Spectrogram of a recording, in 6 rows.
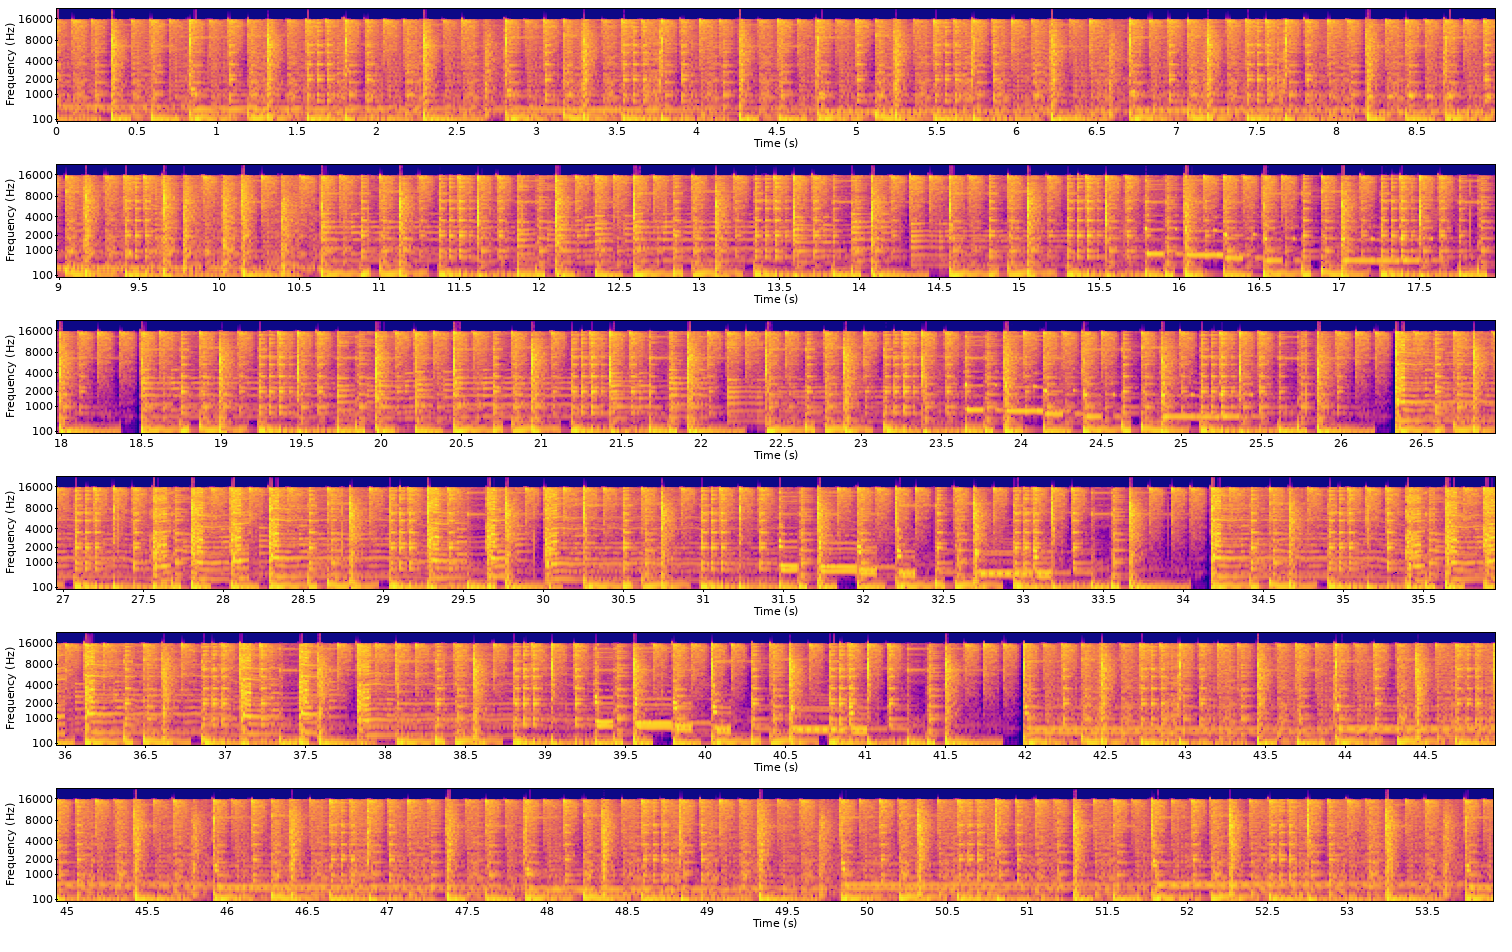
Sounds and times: Music: 0.0 - 53.9.

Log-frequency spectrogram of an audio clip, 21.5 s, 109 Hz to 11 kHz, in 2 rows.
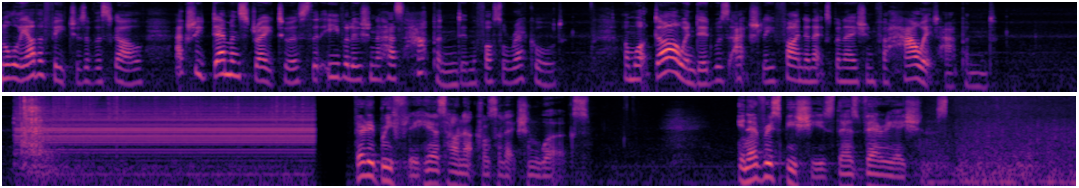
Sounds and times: Speech: 0.0 - 5.6, 6.2 - 10.0, 14.3 - 16.7, 18.1 - 20.2.

